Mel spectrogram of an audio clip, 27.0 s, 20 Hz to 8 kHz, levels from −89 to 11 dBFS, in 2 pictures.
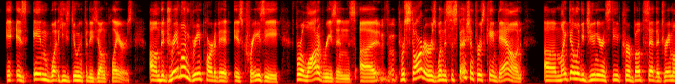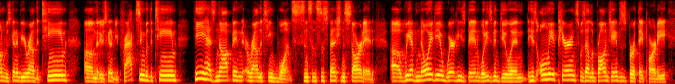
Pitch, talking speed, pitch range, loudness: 150 Hz, 210 wpm, 135-170 Hz, -19 LUFS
